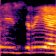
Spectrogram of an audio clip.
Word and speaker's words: Hijriah: Nah, ini Hijriah. tahun baru Hijriah ya, bukan Hijrah bacanya ya.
